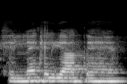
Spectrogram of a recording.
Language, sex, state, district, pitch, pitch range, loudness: Hindi, male, Bihar, Jahanabad, 145 Hz, 140-155 Hz, -13 LUFS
